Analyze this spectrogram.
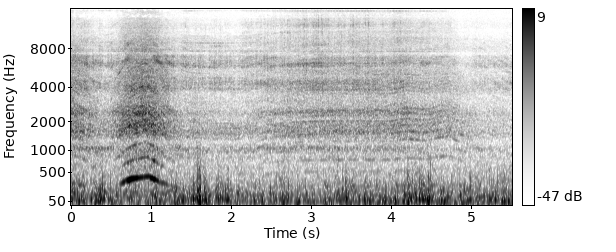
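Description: Twin electric ducted fans of a radio-controlled Su-34 model jet whining on the ground as it taxis. The whine swells twice in the first second or so, then settles steady.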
